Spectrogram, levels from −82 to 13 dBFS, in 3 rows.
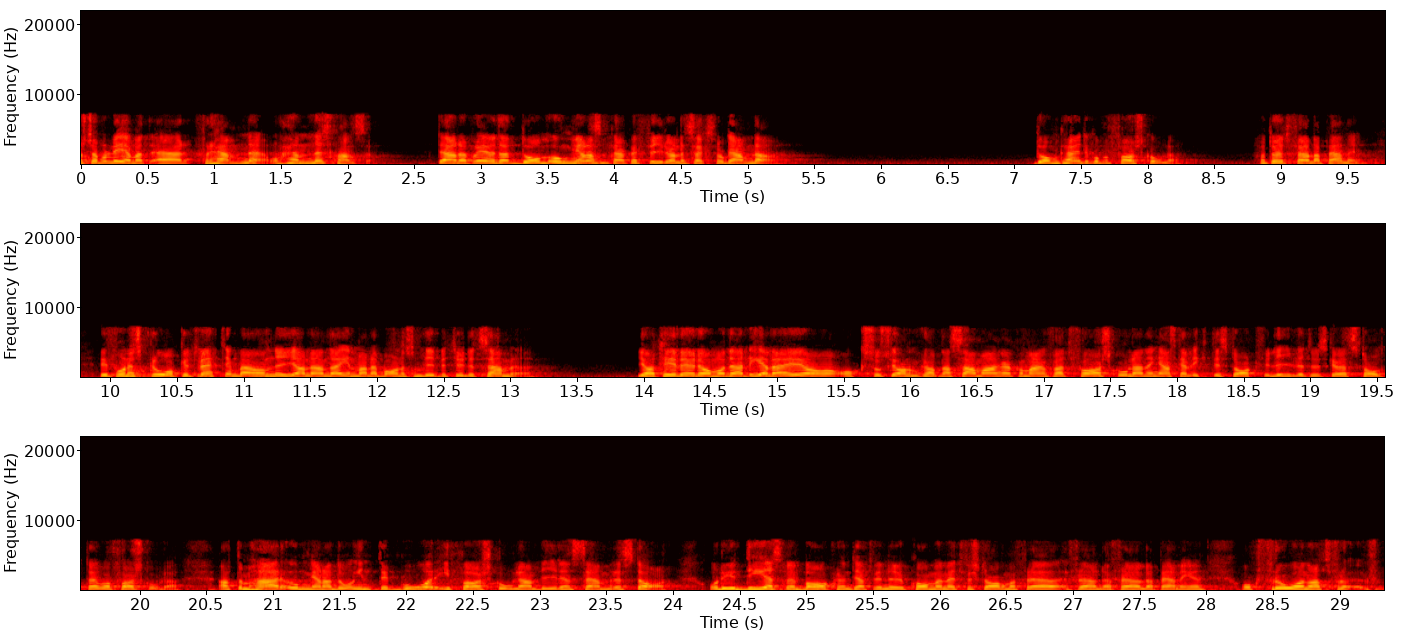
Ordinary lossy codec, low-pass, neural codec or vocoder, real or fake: AAC, 32 kbps; 7.2 kHz; codec, 16 kHz, 8 kbps, FunCodec, trained on LibriTTS, 25 frames a second; fake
